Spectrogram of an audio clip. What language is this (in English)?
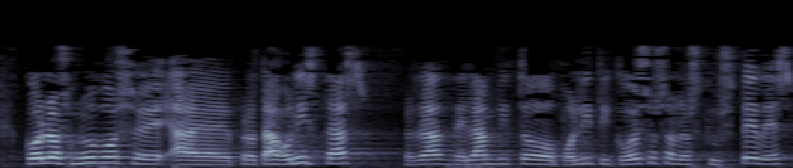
Spanish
